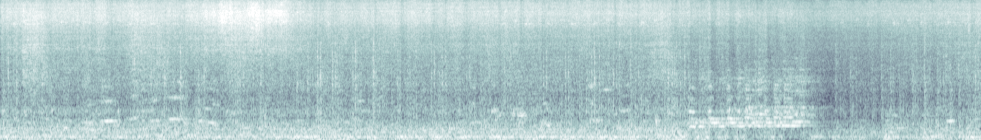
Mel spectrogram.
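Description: A steam locomotive chuffs and rumbles steadily as it moves along the tracks.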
